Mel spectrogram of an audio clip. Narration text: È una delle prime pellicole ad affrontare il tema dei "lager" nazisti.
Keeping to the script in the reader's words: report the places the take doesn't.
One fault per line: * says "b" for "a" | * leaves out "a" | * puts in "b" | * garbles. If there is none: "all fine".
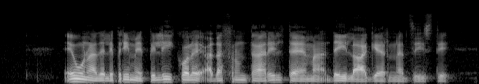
all fine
